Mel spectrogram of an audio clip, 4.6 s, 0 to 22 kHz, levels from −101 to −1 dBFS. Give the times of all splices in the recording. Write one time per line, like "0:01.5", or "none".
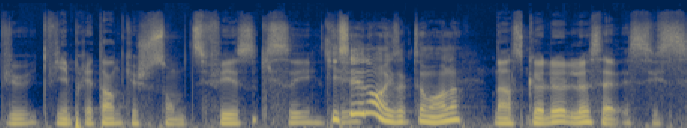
0:01.7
